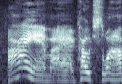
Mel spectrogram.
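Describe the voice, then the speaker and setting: In a put-on character voice, a man speaks with a high pitch. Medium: read story. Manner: stern, barking, commanding.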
